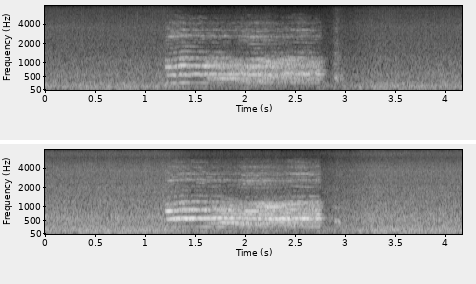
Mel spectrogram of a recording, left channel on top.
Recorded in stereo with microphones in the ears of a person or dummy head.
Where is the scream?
5° right (ahead or behind), 1.7 m; by 2.8 s 45° right (ahead or behind), 0.9 m.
